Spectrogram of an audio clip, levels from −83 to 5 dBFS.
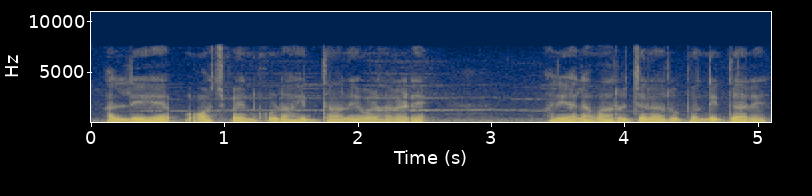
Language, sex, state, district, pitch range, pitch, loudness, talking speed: Kannada, male, Karnataka, Bangalore, 105-120 Hz, 110 Hz, -15 LUFS, 115 wpm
